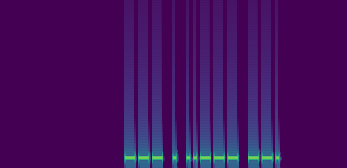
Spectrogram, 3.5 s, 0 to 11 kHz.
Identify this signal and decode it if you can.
Morse code, heard as a keyed tone, about 34 wpm, 700 Hz. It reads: OE2G
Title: DXCC-100 Call Signs - 4 Characters - 35wpm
